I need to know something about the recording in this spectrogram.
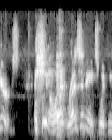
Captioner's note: laughing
